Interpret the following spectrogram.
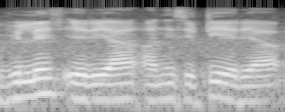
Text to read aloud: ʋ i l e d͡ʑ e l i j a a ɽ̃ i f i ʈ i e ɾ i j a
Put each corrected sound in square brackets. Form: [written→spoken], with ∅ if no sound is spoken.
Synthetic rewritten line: ʋ i l e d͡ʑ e [l→ɾ] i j a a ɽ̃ i [f→s] i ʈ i e ɾ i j a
